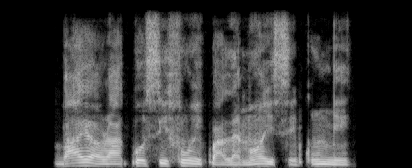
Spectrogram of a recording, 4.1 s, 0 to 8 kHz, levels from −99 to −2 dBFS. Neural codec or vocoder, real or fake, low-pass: codec, 16 kHz, 16 kbps, FreqCodec, smaller model; fake; 7.2 kHz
